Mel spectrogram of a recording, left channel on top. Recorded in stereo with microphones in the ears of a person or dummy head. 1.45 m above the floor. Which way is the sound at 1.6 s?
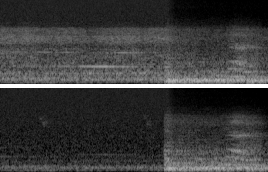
45° right (ahead or behind).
